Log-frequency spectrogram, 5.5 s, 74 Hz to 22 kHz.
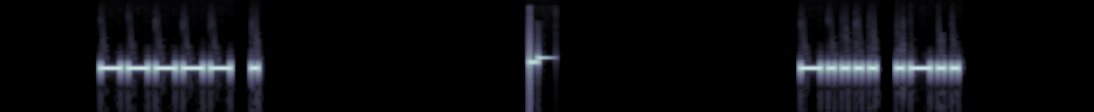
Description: Morse code, heard as a keyed tone, about 36 wpm, 700 Hz. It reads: 0E 6L
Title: Single-Letter Single-Number 35wpm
